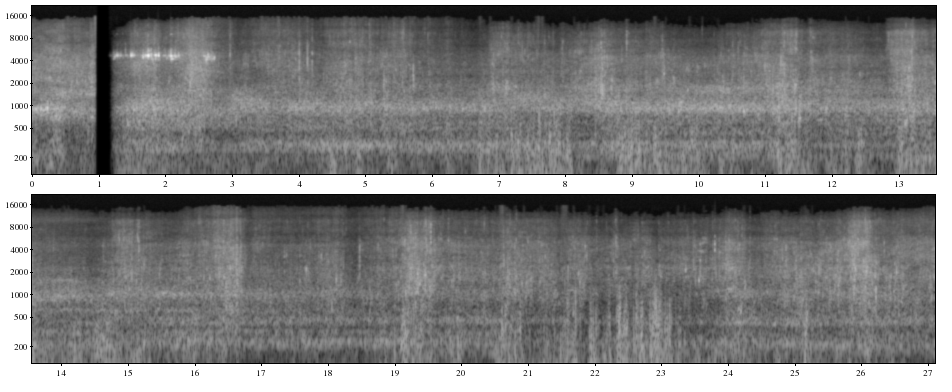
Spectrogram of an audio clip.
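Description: Wind buffeting the microphone, a heavy gusting rumble, over small waves washing on a sandy shore. The sound drops out completely for a moment about a second in.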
